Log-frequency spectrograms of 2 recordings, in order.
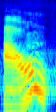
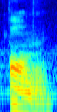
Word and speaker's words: Om: even further through santi a plus u in sanskrit equals o so the true pronunciation of aom is on whether it's spelled a-u-m or o-m you don't pronounce it aom it's pronounced on so what does this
